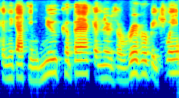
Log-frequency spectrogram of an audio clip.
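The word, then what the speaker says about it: Québec: I'm saying it right they say it's not pronounced Quebec it's Quebec they told us that on our tour they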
